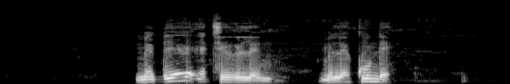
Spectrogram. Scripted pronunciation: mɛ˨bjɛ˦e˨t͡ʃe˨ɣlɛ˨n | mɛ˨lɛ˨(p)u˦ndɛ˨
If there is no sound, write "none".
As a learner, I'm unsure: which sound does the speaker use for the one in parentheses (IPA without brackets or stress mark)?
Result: k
